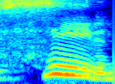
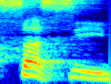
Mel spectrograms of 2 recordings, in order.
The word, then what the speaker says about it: cede: So I also it's seed, not secede. You don't secede your time. The south seceded.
